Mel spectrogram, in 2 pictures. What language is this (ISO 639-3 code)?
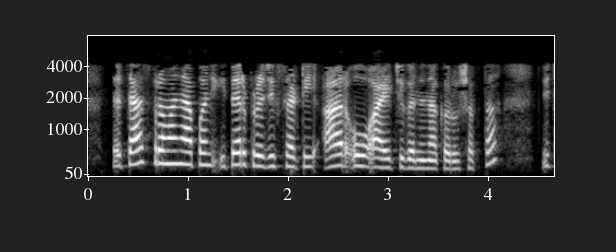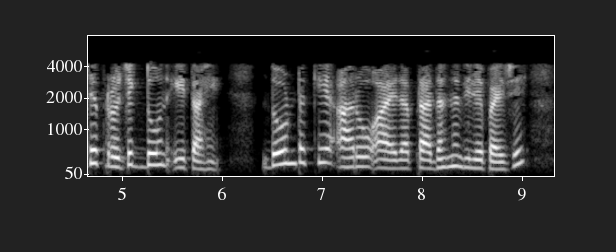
mar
